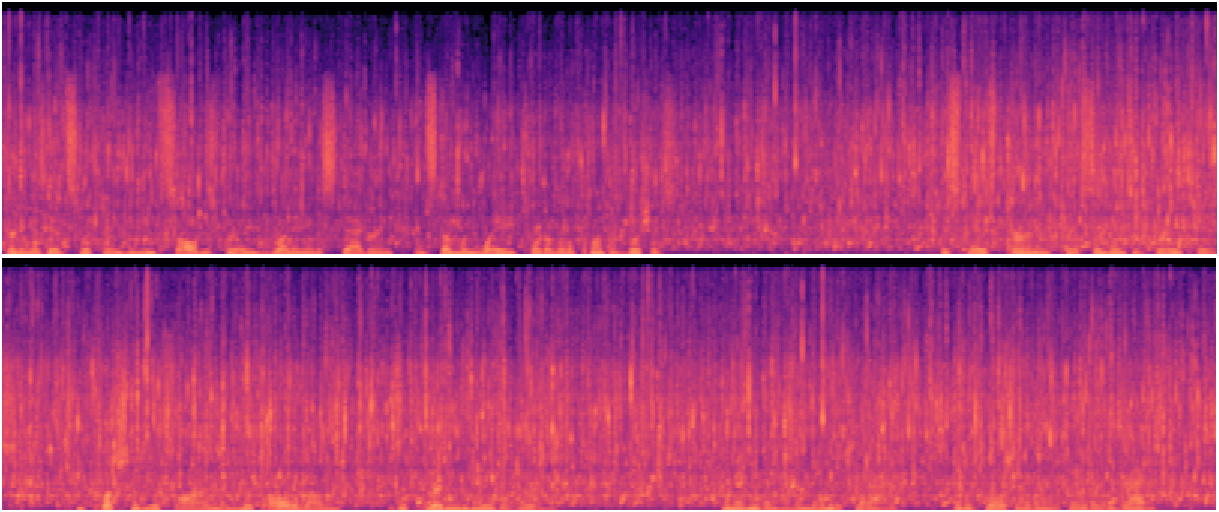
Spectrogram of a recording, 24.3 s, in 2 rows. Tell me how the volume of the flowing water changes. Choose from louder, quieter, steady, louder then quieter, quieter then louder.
louder.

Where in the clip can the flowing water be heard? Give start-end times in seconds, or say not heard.
0.0-24.2.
